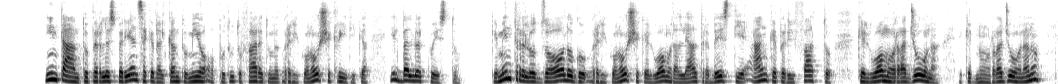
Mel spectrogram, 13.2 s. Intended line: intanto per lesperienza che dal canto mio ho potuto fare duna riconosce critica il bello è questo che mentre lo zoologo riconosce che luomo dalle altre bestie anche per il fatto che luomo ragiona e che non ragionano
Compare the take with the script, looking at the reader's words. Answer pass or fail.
pass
